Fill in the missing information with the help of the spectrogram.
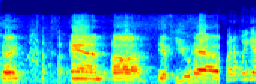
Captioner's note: audience laughs; faintly speaks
